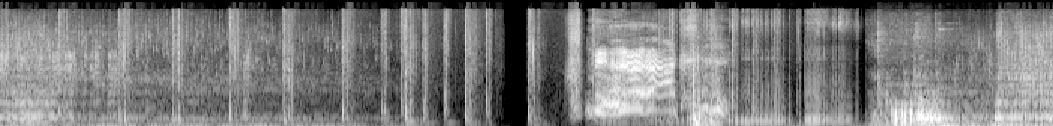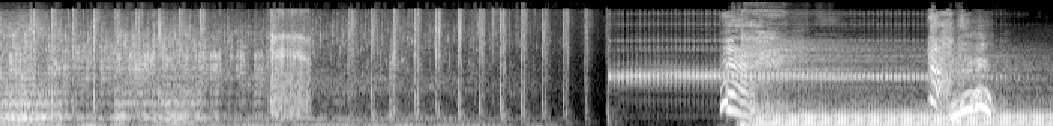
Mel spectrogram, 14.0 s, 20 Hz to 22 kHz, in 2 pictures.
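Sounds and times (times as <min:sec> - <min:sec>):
rushing swirling water: 0:00.0 - 0:02.6, 0:05.8 - 0:10.7.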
